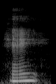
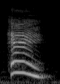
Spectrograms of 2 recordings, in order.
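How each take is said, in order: First: It is said in a low-pitched voice. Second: It is said in a high-pitched voice. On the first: "with lower, you can go like" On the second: "higher basically goes like"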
